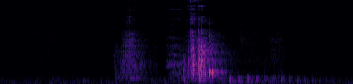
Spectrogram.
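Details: Food being chopped and dishes clattering in a small indoor room, with no animal voice.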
